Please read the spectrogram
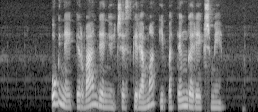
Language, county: Lithuanian, Marijampolė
